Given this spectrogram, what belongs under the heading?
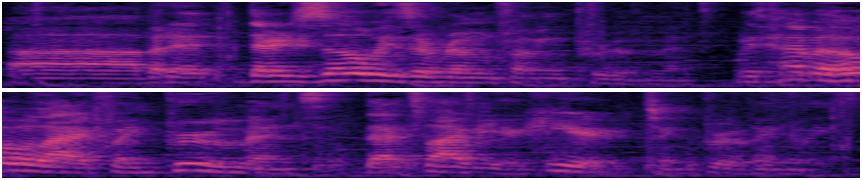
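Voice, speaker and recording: A man with a Portuguese accent in his English, a native Portuguese speaker, hosting a casual reaction video, talking haltingly with many fillers and restarts. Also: mid-range voice, lively intonation, a little mellow. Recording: roomy echo, faint music.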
